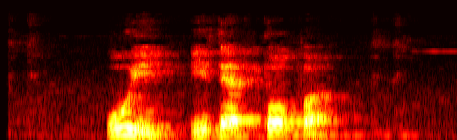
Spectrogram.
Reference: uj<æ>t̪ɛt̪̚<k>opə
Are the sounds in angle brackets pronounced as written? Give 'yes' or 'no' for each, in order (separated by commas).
no, no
